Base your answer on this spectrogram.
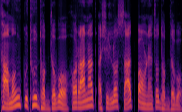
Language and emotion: Goan Konkani, neutral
